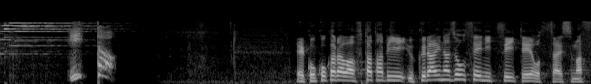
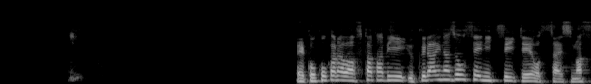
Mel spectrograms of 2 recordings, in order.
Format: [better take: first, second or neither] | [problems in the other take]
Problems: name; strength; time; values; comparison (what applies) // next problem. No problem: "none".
first | noise reduction (neural mask model DeepFilterNet 3)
